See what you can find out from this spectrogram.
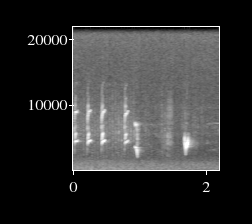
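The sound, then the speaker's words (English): Birds calling as they fly and swoop down: a few short, high chirps and tweets rise above a steady background hiss. The calls are fairly faint, and no one speaks. “Birds may be coming down. Oh, there they go. Well, here they come. Okay, now I'm pointing at one of the birds.”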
